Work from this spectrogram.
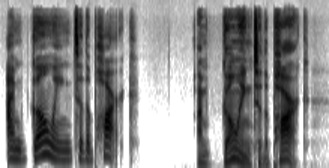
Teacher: the stressed words are going and park. The unstressed words are I, am, to, the. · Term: sentence stress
